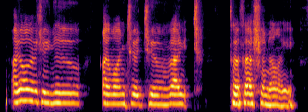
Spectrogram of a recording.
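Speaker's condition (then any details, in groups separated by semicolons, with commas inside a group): Moebius syndrome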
